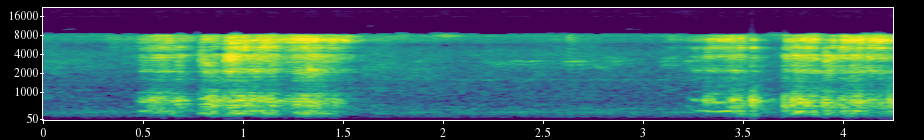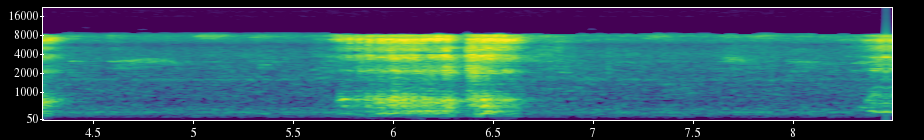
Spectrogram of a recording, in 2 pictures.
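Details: Three rough, rattling snores about every 2.7 seconds, around 22 breaths a minute, from a sleeping woman over quiet room noise; ordinary snoring.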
